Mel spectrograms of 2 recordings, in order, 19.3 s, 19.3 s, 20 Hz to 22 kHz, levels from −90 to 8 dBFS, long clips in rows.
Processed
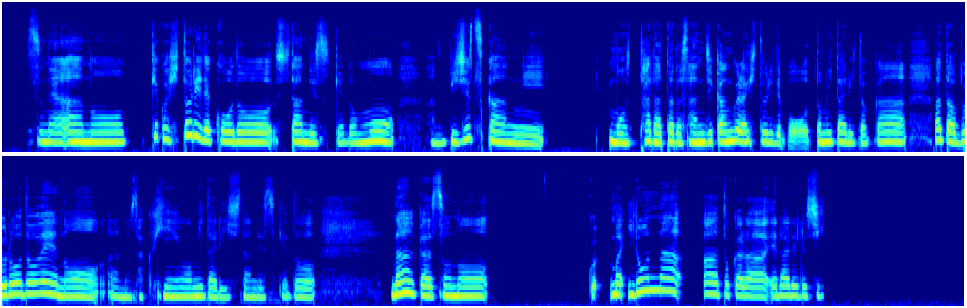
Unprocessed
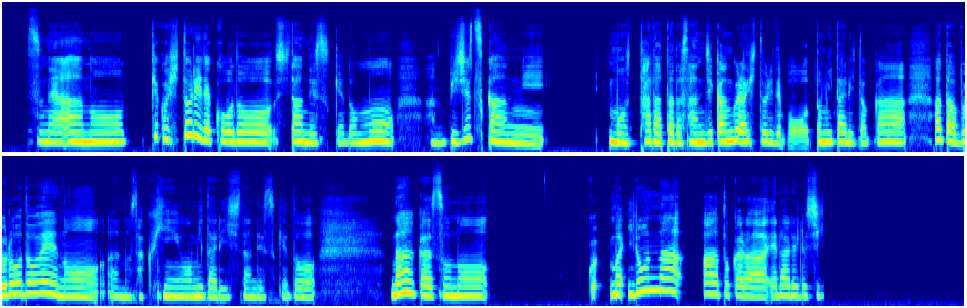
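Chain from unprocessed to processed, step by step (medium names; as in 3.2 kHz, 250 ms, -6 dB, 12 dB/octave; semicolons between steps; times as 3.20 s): high-order bell 1.5 kHz -15.5 dB; trim -4.5 dB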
